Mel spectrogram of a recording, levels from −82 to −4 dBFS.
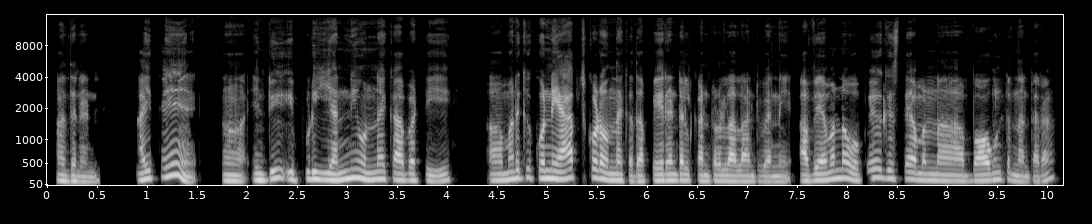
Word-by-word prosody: అదేనండి. 110 Hz, -3 st, -2 dB, 0.4 s
అయితే, 170 Hz, +6 st, -1 dB, 0.6 s
ఆహ్, 120 Hz, -1 st, +1 dB
ఏంటీ 135 Hz, +5 st, +1 dB, 0.2 s
ఇప్పుడు 155 Hz, +3 st, -1 dB
ఇయన్నీ 145 Hz, +6 st, +3 dB
ఉన్నాయి 155 Hz, +2 st, +1 dB
కాబట్టీ 135 Hz, -3 st, -1 dB, 0.6 s
ఆహ్, 130 Hz, -, 0 dB
మనకి 175 Hz, +3 st, 0 dB
కొన్ని 170 Hz, -1 st, +5 dB
యాప్స్ 180 Hz, +4 st, +2 dB
కూడా 185 Hz, -3 st, +5 dB
ఉన్నాయి 130 Hz, -1 st, +1 dB
కదా! 115 Hz, 0 st, 0 dB
పేరెంటల్ 130 Hz, 0 st, +1 dB
కంట్రోల్ 120 Hz, 0 st, -1 dB
అలాంటివన్నీ, 110 Hz, -1 st, -2 dB, 0.2 s
అవేమన్నా 135 Hz, +8 st, +2 dB
ఉపయోగిస్తే 170 Hz, +1 st, -4 dB
ఏమన్నా 135 Hz, -2 st, 0 dB, 0.3 s
బాగుంటుందంటారా? 120 Hz, -3 st, -1 dB
130 Hz, 130 wpm, -23 LUFS, 120-160 Hz, 0.6 s, కొన్ని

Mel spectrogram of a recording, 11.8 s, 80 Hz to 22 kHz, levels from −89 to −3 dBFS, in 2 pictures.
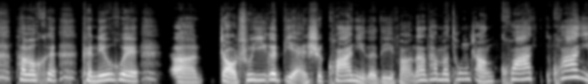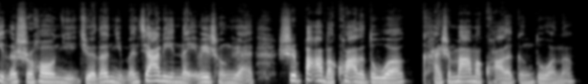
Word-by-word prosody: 他 235 Hz, -3 st, +5 dB
们 225 Hz, -, +6 dB
会 240 Hz, 0 st, 0 dB, 0.3 s
肯 200 Hz, -, +1 dB
定 225 Hz, +4 st, +5 dB
会， 225 Hz, -6 st, +4 dB, 0.4 s
嗯， 165 Hz, -2 st, +4 dB, 0.2 s
找 155 Hz, -, +8 dB
出 230 Hz, +10 st, -1 dB
一 225 Hz, -1 st, -1 dB
个 250 Hz, 0 st, +8 dB
点 195 Hz, -5 st, -1 dB
是 195 Hz, -, +3 dB
夸 205 Hz, +3 st, +3 dB
你 185 Hz, -8 st, -2 dB
的 140 Hz, -, -2 dB
地 150 Hz, -1 st, -5 dB
方。 -, -, -5 dB
那 225 Hz, -, +2 dB
他 250 Hz, +3 st, -3 dB
们 240 Hz, -1 st, -1 dB
通 260 Hz, +1 st, -7 dB
常 185 Hz, -8 st, 0 dB
夸 260 Hz, +6 st, +3 dB, 0.2 s
夸 330 Hz, +4 st, +4 dB
你 245 Hz, -, -4 dB
的 160 Hz, -, -4 dB
时 170 Hz, -, -2 dB
候， 170 Hz, 0 st, 0 dB
你 150 Hz, -3 st, -11 dB
觉 130 Hz, -3 st, -3 dB
得 170 Hz, +6 st, -3 dB
你 165 Hz, -6 st, -9 dB
们 140 Hz, -, -8 dB
家 200 Hz, +4 st, +2 dB
里 190 Hz, -3 st, -5 dB
哪 155 Hz, -3 st, -7 dB
位 170 Hz, -, -1 dB
成 150 Hz, -3 st, -7 dB
员 140 Hz, -2 st, -8 dB, 0.2 s
是 215 Hz, -, 0 dB
爸 205 Hz, +2 st, 0 dB
爸 155 Hz, -, -3 dB
夸 170 Hz, -, -2 dB
得 160 Hz, -, -5 dB
多， 155 Hz, +1 st, -2 dB, 0.2 s
还 145 Hz, -, -7 dB
是 180 Hz, -, -4 dB
妈 180 Hz, +1 st, -1 dB
妈 165 Hz, -, -5 dB
夸 150 Hz, -, -8 dB
得 140 Hz, -1 st, -6 dB
更 145 Hz, +1 st, -14 dB
多 140 Hz, -3 st, -9 dB
呢？ 180 Hz, -, -16 dB
175 Hz, 280 characters per minute, -20 LUFS, 155-225 Hz, 0.4 s, 找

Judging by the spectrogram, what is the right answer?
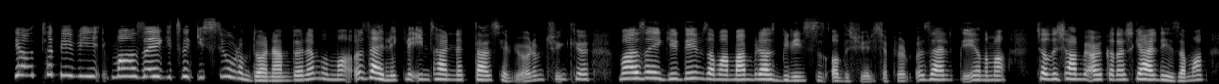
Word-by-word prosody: Ya, 425 Hz, -, 0 dB, 0.2 s
tabii 430 Hz, -3 st, -4 dB
bir 380 Hz, -2 st, -4 dB
mağazaya 370 Hz, +1 st, +3 dB
gitmek 340 Hz, 0 st, -6 dB
istiyorum 320 Hz, -, -5 dB
dönem 180 Hz, -1 st, +2 dB
dönem 240 Hz, +6 st, -1 dB
ama 225 Hz, -2 st, -3 dB
özellikle 245 Hz, -6 st, +3 dB
internetten 220 Hz, -2 st, +1 dB
seviyorum 205 Hz, +3 st, -7 dB
çünkü 235 Hz, +3 st, -5 dB, 0.3 s
mağazaya 275 Hz, +2 st, +5 dB
girdiğim 255 Hz, +3 st, -2 dB
zaman 230 Hz, -3 st, +2 dB
ben, 225 Hz, +1 st, +5 dB
biraz 230 Hz, -5 st, +3 dB
bilinçsiz 180 Hz, -2 st, -6 dB
alışveriş 155 Hz, -6 st, -6 dB
yapıyorum. 150 Hz, +2 st, -8 dB
Özellikle 215 Hz, +1 st, -1 dB
yanıma 205 Hz, 0 st, -2 dB, 0.3 s
çalışan 245 Hz, -1 st, +2 dB
bir 235 Hz, -, -2 dB
arkadaş 225 Hz, 0 st, 0 dB
geldiği 220 Hz, -6 st, +4 dB
zaman 190 Hz, +7 st, -2 dB
230 Hz, 140 wpm, -22 LUFS, 205-275 Hz, 0.3 s, mağazaya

